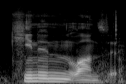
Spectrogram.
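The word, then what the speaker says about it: Keiynan Lonsdale: Keenan Lonsdale. Keenan Lonsdale, and he will be a series regular.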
